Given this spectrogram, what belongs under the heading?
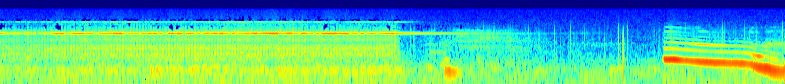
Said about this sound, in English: As we come in, we hear the alarm clock ringing.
